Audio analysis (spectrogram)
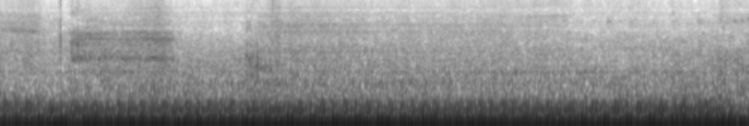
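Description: A BMW car engine idles with a steady low rumble throughout, loud and close, with a faint clatter near the start; the car has seen little driving lately.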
